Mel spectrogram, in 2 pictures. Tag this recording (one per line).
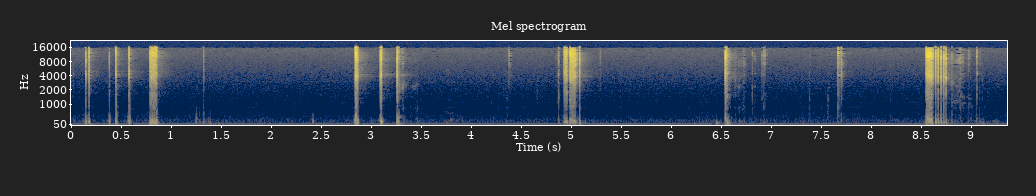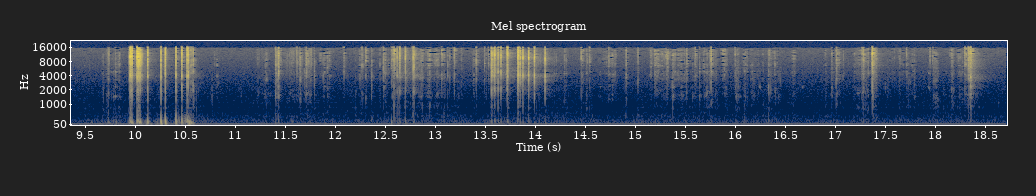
foley
handcuff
